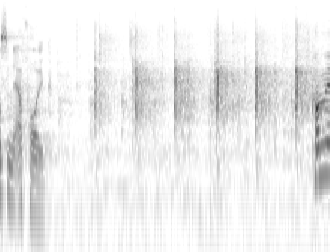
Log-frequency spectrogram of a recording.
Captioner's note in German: Beifall bei der LINKEN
